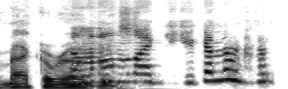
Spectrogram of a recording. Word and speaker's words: macarons: in J chains because you guys keep on mispronouncing the word they're macarons you know every time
